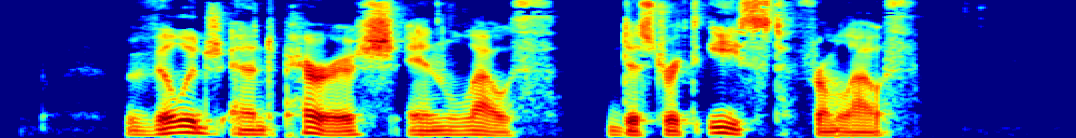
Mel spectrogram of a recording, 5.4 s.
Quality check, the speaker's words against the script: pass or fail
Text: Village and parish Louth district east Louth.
fail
